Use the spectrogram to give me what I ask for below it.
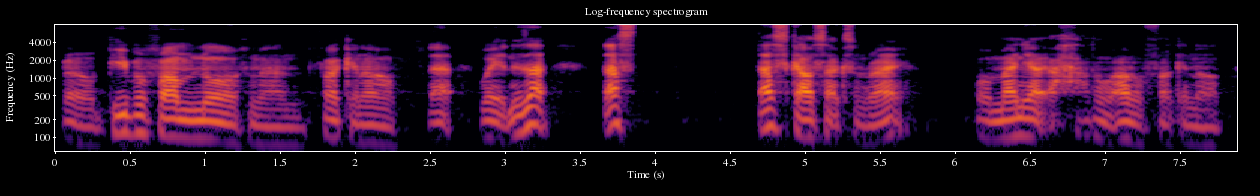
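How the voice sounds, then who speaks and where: Young male reaction host, low voice, dry close sound, loose and chatty. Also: moderate pace, breathy edge, no echo. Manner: relaxed, chatty, swears casually. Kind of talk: casual reaction commentary.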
